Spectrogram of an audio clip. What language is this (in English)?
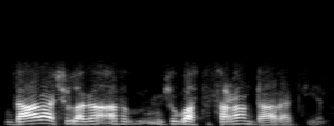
Kashmiri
